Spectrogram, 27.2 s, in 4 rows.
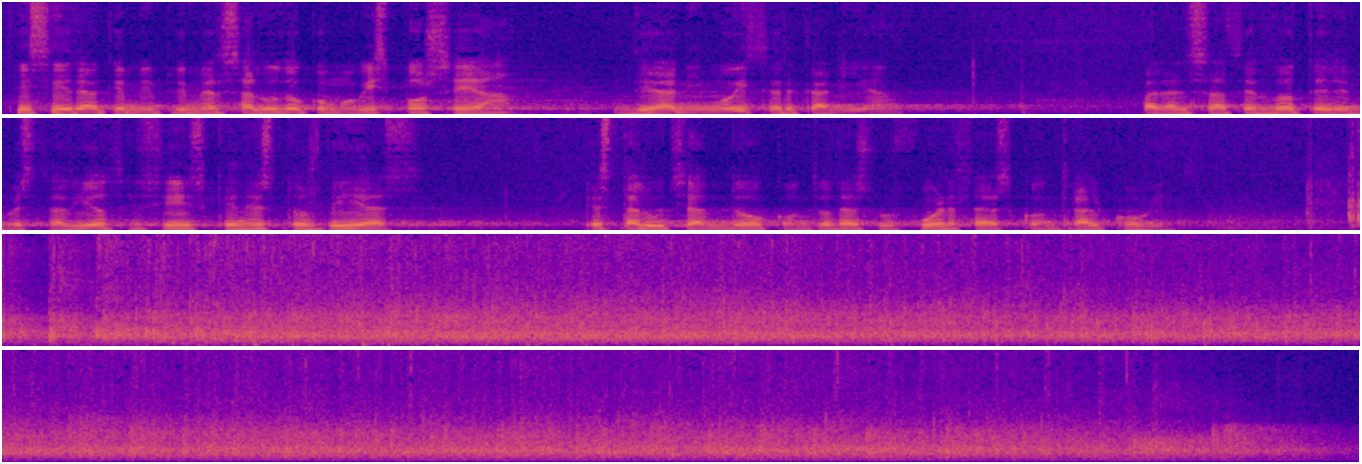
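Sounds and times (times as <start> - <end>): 
speech: 0.0 - 4.6, 5.7 - 9.0, 9.7 - 12.8
audience applause in a church: 13.4 - 27.1.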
